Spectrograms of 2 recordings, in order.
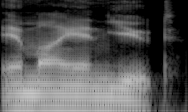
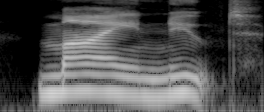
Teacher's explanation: Stress on the first syllable. M i nute. That's the unit of time 60 seconds.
